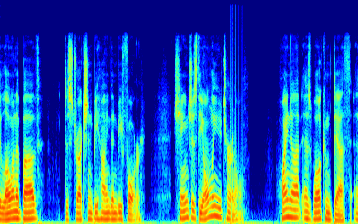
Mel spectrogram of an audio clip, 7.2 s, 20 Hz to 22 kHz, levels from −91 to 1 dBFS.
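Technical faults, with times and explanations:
4.60–4.86 s, processor overload crackle: missed processing deadlines leave a string of hard-edged silent gaps, which fits buffers of roughly 10 ms, heard as gritty crackle.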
